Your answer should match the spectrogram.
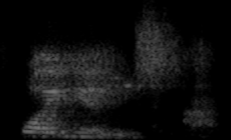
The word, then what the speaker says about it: poignant: That's pronounced as poignant.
